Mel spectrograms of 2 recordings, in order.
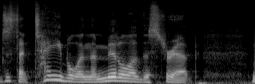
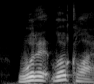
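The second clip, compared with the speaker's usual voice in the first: mock very serious, dead-serious tone; 3 semitones higher than usual. Retelling the stranger leaning in to ask: imitating a very serious tone. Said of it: "so serious".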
